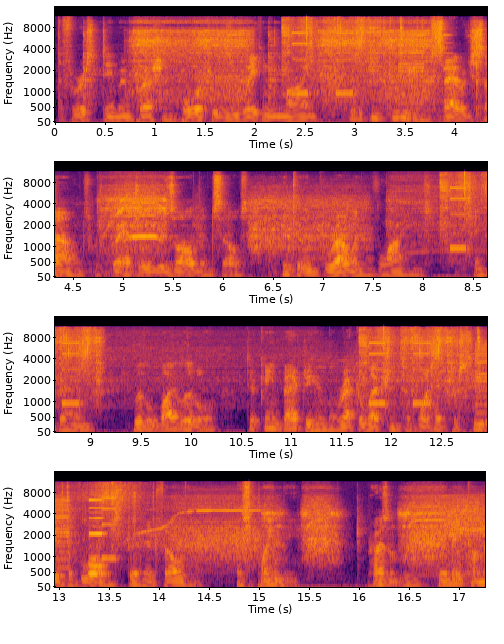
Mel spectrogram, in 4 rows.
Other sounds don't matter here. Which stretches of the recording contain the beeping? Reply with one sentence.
The beeping can be heard from 2.2 to 4.0 s, from 8.2 to 9.2 s and from 11.7 to 13.9 s.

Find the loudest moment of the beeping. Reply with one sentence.
The loudest moment of the beeping is at 13 seconds.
